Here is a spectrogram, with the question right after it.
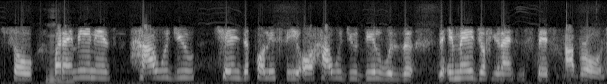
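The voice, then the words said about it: Slight foreign accent. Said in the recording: “I hear a little accent in your voice”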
